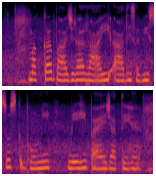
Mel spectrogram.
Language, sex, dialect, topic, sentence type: Hindi, female, Hindustani Malvi Khadi Boli, agriculture, statement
